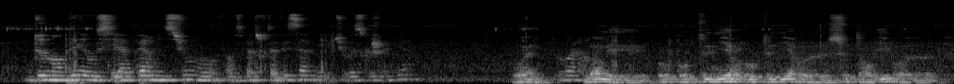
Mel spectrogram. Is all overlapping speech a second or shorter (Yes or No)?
Yes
